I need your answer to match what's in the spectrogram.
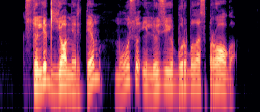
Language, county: Lithuanian, Vilnius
